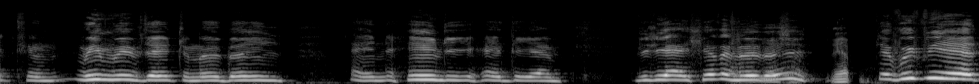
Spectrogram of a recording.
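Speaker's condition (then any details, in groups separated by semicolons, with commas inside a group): Cerebral palsy; speech noticeably affected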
